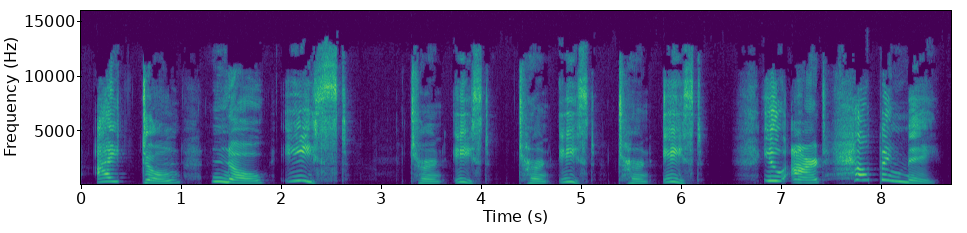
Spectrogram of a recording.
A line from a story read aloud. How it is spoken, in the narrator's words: I was shouting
